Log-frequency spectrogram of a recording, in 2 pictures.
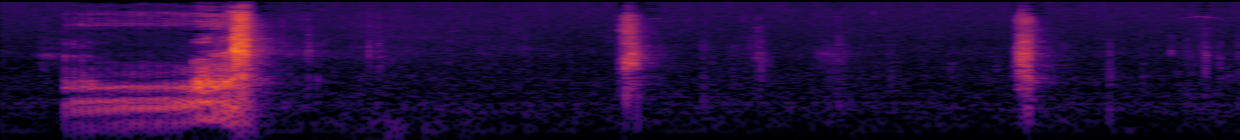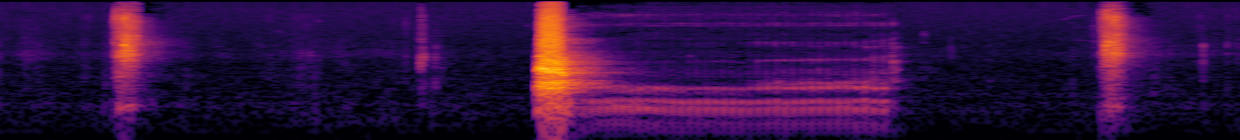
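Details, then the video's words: Female dachshund-poodle cross named Daisy Doodle, worked up over nothing outside: a bark rolling into a growl, several short sharp snorts spaced about two seconds apart, then a loud bark trailing into a sustained low growl. "Cute Barking Dog Has a Sneeze Attack!"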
